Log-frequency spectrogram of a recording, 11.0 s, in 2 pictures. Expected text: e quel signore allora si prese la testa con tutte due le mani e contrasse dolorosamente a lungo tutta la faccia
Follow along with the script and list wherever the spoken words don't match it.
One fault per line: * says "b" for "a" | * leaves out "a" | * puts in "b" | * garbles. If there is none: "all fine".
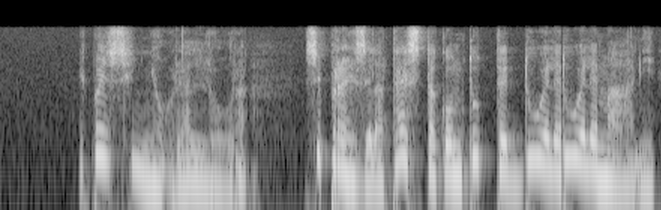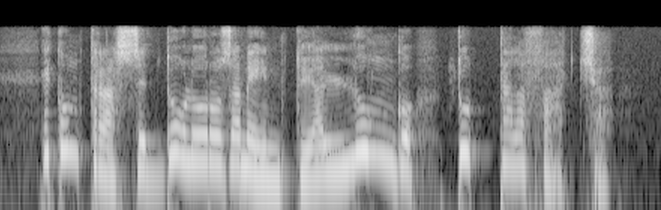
* puts in "due le"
